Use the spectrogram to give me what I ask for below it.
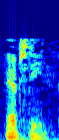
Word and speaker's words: Epstein: Jeffrey Epstein. Is it Steen or Stein? I don't know how to pronounce it. Epstein.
